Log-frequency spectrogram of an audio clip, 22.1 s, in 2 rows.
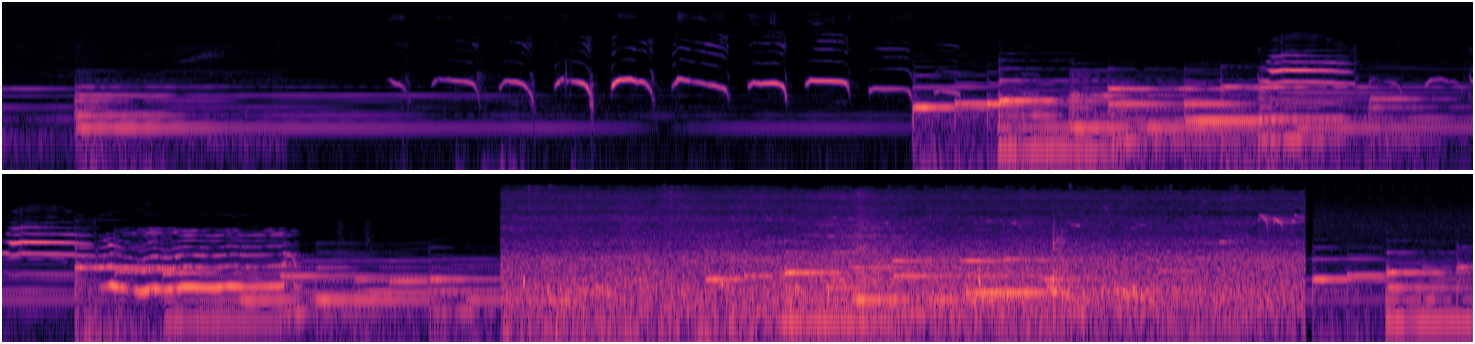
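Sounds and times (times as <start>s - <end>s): background music: 0.0s - 14.8s, 16.6s - 22.0s
kittens mewing: 9.4s - 13.3s.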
